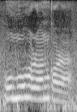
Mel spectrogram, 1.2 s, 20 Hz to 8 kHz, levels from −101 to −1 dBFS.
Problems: constant background noise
